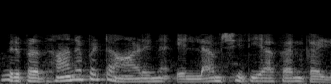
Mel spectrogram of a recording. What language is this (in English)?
Malayalam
